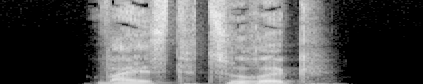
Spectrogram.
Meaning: inflection of zurückweisen: 1. second/third-person singular present 2. second-person plural present 3. plural imperative
- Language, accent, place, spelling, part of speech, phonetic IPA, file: German, Germany, Berlin, weist zurück, verb, [ˌvaɪ̯st t͡suˈʁʏk], De-weist zurück.ogg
